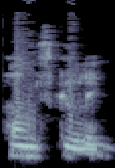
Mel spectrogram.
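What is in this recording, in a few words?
homeschooling, English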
